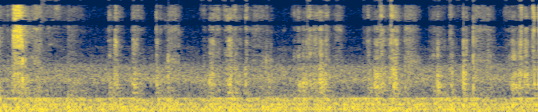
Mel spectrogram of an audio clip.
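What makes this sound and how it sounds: A marker tip scratches and rubs across a flat sheet of white paper in a colouring book with an orange mandala while colouring. Steady scratchy rubbing strokes come in soft bright bursts over a constant low background hum, with one sharper scratch near the start.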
